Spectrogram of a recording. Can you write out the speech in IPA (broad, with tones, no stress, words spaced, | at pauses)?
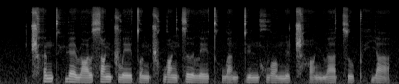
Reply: ʈ͡ʂʰə˥nt̪ʰɥɛ˥˩ ɻɑ˧˥ʊ̯sɑ˥ŋʈ͡ʂwe˧˥ɪ̯ t̪ɤ˨˩ŋʈ͡ʂʰwɑ˥˧ŋ t͡sɹ̩˥˩ le˧˥ɪ̯t̪ʰwa˨˩n t̪y˥nxwɔ˥˧ n̪i˥˩ʈ͡ʂʰɑ˨˩ŋɻä˥ t͡su˧˥pʰjä˥˩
